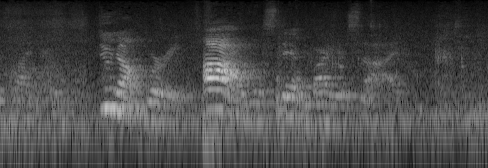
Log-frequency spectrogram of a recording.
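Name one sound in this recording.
A young girl speaks clearly on a stage in a hall.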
